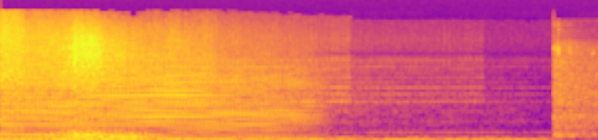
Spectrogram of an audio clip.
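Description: Cinematic intro sting: a deep rumble with held tones ringing on, slowly fading, with a brief whoosh about half a second in.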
